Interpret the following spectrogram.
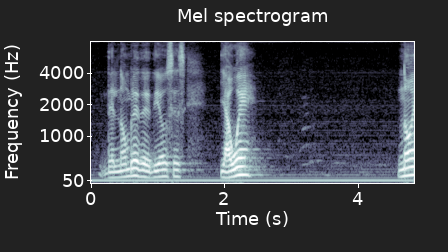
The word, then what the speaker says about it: Yahweh: Dios es Yahweh no es Jehová es Yahweh no es la palabra Jehová es esas letras que usted ve allí y le han puesto sílabas de la palabra Adonai pero no es esa la pronunciación original es Yahweh repita conmigo con temor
